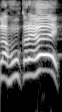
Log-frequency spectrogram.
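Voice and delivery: startled shout at a friend on the rails; shocked shout; alarmed call. Retold or imitated. Alarmed call to man on tracks.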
